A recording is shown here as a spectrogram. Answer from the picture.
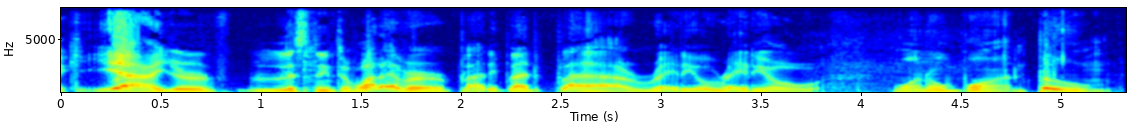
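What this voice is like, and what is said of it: Put-on radio announcer voice. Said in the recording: “You know this kind of radio voice.”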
